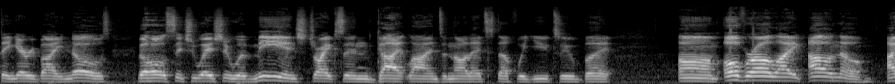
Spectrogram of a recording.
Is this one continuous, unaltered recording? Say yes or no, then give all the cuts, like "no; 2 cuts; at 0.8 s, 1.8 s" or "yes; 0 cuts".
yes; 0 cuts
